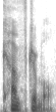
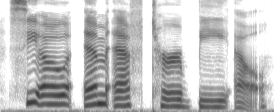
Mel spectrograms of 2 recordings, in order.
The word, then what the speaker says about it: comfortable: A learner reading from a book sees the spelling and tries to pronounce every vowel. Comfortable. Four distinct beats. Four beats. But a native speaker swallows the vowels to keep the rhythm. It sounds like cf turb blurbl.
